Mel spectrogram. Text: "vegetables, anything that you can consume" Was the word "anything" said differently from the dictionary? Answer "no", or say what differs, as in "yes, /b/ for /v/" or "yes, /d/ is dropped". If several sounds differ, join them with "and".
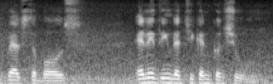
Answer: yes, /t/ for /θ/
